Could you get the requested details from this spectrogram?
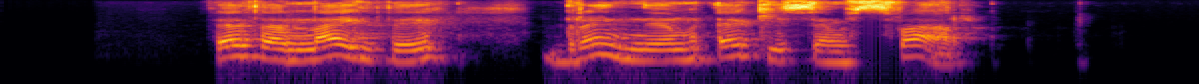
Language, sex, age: Icelandic, male, 50-59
